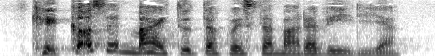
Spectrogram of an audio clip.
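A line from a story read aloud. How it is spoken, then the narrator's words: Good-natured woman laughing. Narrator (Italian): disse ridendo la buona donna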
